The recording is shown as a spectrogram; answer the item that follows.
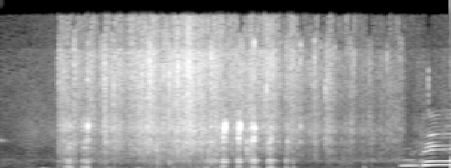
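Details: Newborn goat kid, a spotted little female with flashy ears, gives a loud, rising, nasal bleat at the end, after a woman's admiring talk.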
